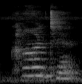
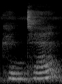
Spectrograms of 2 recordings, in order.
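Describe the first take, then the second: First: "content" as a noun, CON-tent, first syllable stressed; "content" stressed up front. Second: "Content" as an adjective, con-TENT, second syllable stressed; "Content" stressed on the end. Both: Shown as a demonstration. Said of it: "Let's practice the pronunciation".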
